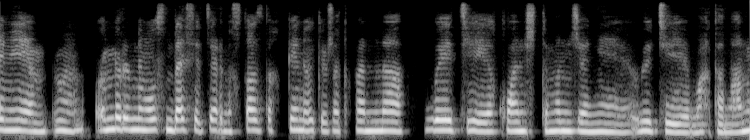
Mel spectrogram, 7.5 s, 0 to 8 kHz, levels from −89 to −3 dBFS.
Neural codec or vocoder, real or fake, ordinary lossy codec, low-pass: codec, 44.1 kHz, 2.6 kbps, DAC; fake; none; 7.2 kHz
